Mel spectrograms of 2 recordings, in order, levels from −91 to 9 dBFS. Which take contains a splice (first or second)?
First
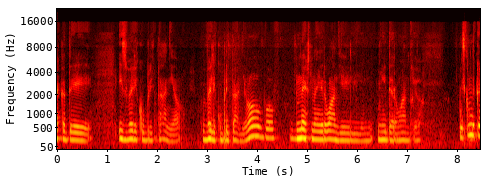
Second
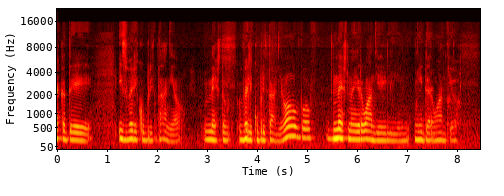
first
